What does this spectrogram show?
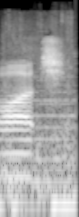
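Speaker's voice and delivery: usual speaking voice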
